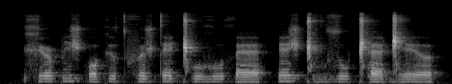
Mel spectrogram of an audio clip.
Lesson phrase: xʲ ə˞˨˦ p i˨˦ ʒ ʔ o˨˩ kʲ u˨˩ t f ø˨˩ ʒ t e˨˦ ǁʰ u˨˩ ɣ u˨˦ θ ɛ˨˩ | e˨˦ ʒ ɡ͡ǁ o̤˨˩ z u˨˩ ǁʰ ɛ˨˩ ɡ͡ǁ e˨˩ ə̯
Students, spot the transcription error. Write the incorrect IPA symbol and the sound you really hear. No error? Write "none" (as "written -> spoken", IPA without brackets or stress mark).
none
